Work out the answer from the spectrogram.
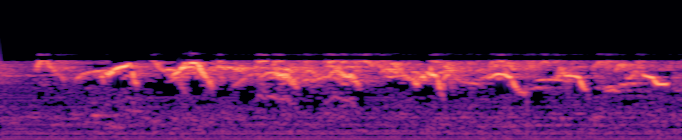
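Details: Greater green leafbird singing at a songbird contest: a rapid, varied stream of bright whistles and chattering slurs, rising and falling in quick succession without pause.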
